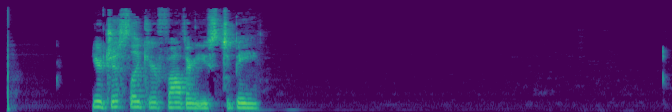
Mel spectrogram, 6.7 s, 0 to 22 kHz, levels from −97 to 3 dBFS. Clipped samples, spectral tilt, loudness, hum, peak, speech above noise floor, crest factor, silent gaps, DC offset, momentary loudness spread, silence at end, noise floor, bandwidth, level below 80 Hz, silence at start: under 0.1%; -2.5 dB/octave; -24 LUFS; none; -4 dBFS; 60 dB; 28 dB; none; under 0.1%; 8 LU; 4.15 s; -86 dBFS; 16 kHz; -66 dBFS; 0.9 s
